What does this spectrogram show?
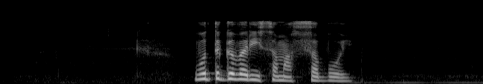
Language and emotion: Russian, angry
